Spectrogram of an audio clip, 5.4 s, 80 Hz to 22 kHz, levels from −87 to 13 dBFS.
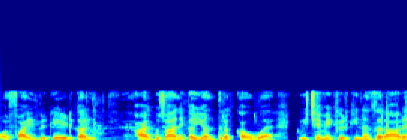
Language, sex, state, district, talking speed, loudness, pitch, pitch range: Hindi, female, Punjab, Pathankot, 200 wpm, -17 LUFS, 175 Hz, 170-180 Hz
